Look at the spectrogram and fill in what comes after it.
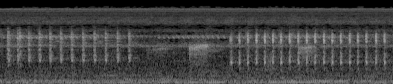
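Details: Frogs calling in an evening wetland chorus: a quick train of evenly spaced clicky pulses, a pause filled by a brief rising tonal note, then another faster, louder pulse train over a faint hiss.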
